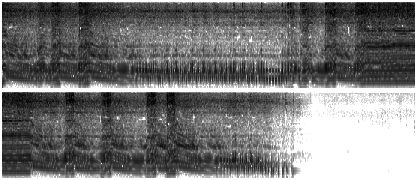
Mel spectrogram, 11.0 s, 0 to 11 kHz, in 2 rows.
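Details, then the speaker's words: Ported 371 XP chainsaw with a newly fitted coil, buried in a log under load: it revs and sags unevenly, breaking up, then cuts out. It cuts well cold but worsens as it warms; a carburetor fault is suspected. "I think we got a carburetor issue you guys hear that see how it's kind of breaking up acting strange so we'll have to dig into this carburetor further"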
